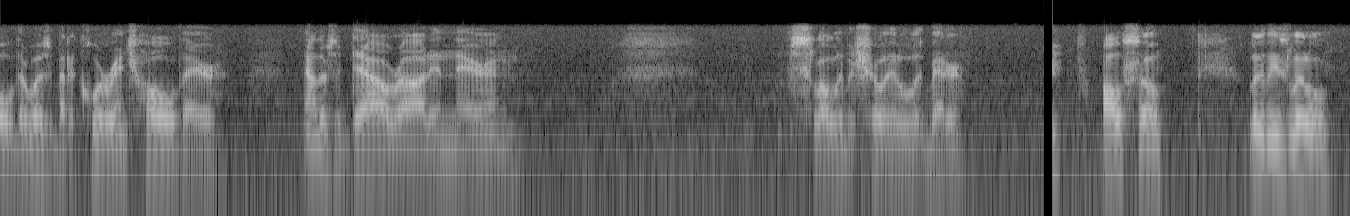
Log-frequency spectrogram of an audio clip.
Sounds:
Speech

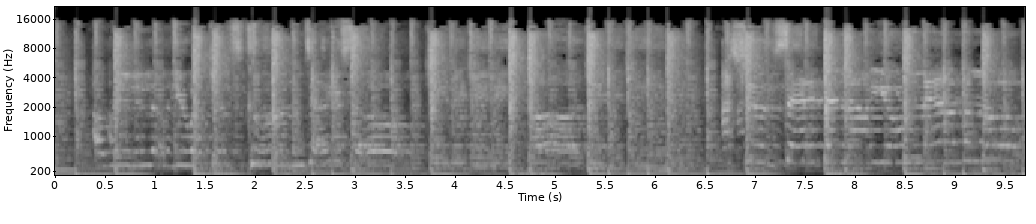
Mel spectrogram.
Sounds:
Exciting music, Music

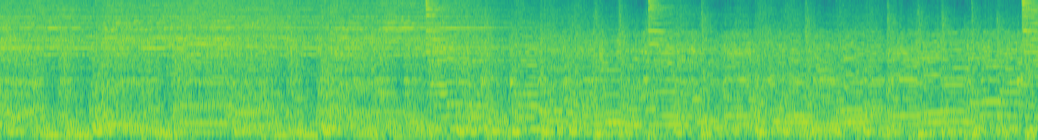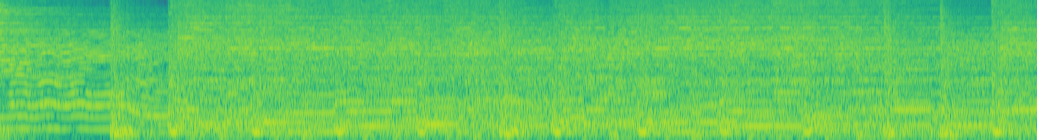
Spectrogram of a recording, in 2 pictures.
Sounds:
Drum roll, Bass drum, Drum, Drum kit, Rimshot, Snare drum, Percussion

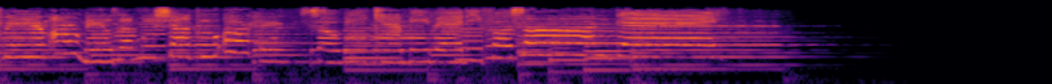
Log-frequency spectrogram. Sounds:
Music

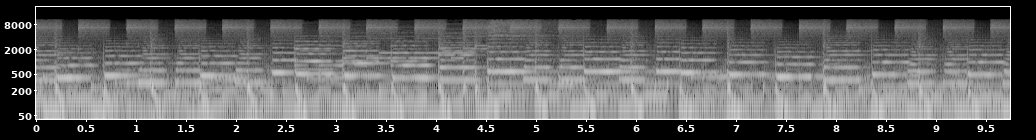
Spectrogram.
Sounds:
Music

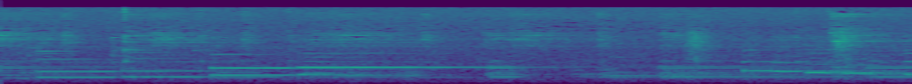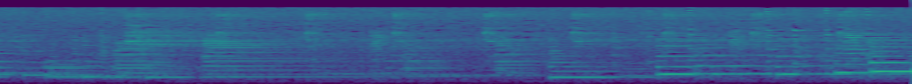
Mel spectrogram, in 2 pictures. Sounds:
Music, inside a small room, Musical instrument

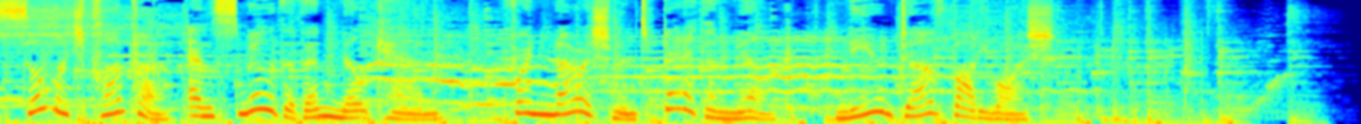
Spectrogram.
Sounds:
Music, Speech

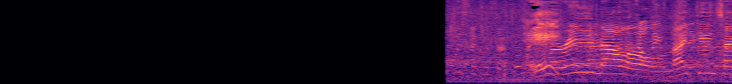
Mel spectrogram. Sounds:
Silence, Speech, outside, urban or man-made, Hubbub

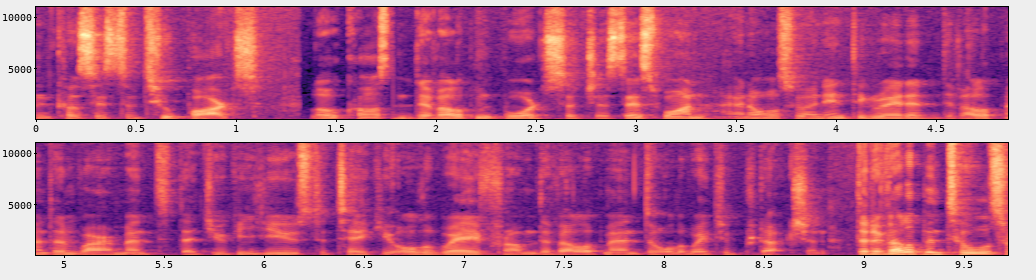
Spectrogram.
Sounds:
Speech

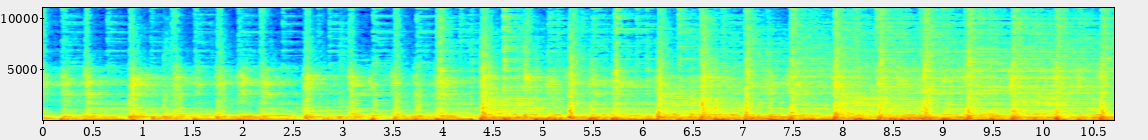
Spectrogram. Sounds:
Percussion, Bass drum, Drum kit, Rimshot, Snare drum, Drum

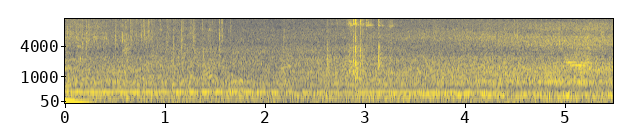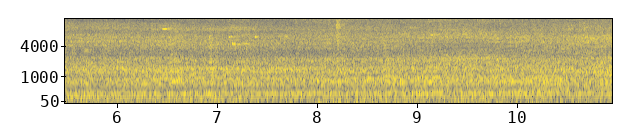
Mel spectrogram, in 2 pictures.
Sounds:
roadway noise, outside, urban or man-made, Speech, Vehicle

